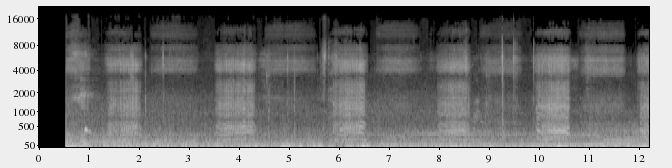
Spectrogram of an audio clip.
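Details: Baby snoring: rough, rattly noises repeating with each breath over a low steady background hum.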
